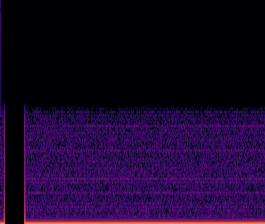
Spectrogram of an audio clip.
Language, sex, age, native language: Icelandic, male, 13, Icelandic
